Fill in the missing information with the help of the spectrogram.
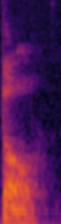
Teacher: the semivowel is its own syllable in this case. So you're basically going right from that flap to a sound. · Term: syllabic L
